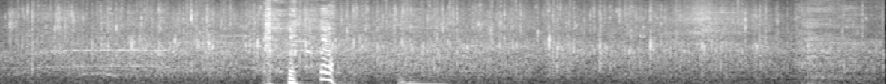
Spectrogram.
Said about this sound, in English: Well, listen, if you're going to clap, you got to do it right.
